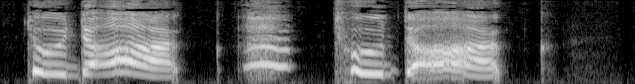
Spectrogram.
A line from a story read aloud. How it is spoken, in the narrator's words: Sam cried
